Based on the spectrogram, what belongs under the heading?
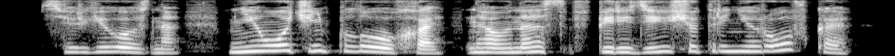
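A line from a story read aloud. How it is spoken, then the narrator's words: Pleading. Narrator (Russian): взмолилась Эмили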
